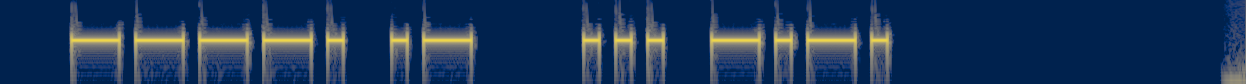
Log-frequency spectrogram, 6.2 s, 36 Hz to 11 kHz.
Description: Morse code, heard as a keyed tone, about 15 wpm, 700 Hz. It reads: 9A SC
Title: Field Day Exchanges Encore - 15wpm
